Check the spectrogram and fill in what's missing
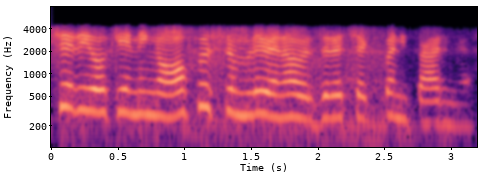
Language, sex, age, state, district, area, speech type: Tamil, female, 18-30, Tamil Nadu, Pudukkottai, rural, conversation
